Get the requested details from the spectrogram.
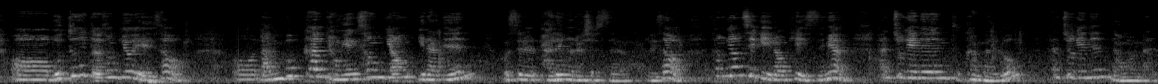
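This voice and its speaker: With a Seoul accent, a woman speaks at a fairly slow pace in a fairly high pitch with very wide pitch swings, amid noticeable background noise and audible room echo. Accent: Seoul speech. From Seoul, South Korea. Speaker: preacher, ministry leader. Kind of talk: sermon.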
